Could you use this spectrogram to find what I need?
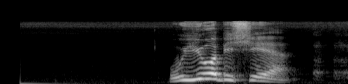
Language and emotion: Russian, angry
